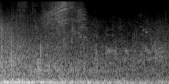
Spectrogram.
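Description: A Bombarda blasting spell explosion in the video game Hogwarts Legacy, one loud close boom with a deep rumbling body that fades out over a second or so.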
